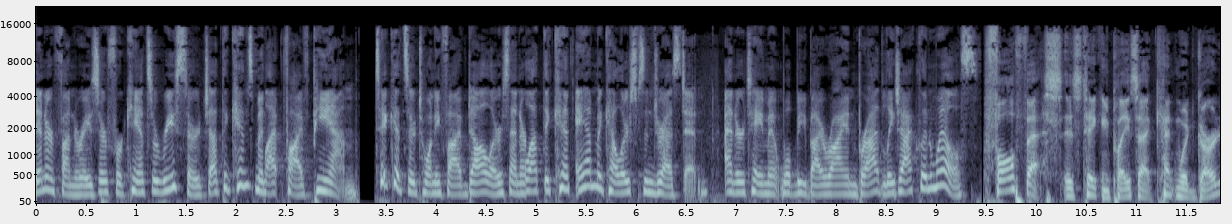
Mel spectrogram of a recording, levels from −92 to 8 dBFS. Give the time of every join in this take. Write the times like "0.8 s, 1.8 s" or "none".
2.3 s, 4.9 s, 5.3 s, 6.0 s, 7.7 s, 8.6 s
